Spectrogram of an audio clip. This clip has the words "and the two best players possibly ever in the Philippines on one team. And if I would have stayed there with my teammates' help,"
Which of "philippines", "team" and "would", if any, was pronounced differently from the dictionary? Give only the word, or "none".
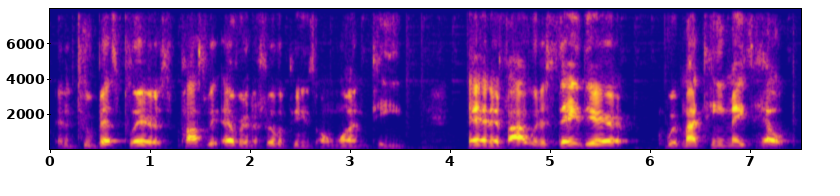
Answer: none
